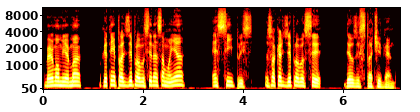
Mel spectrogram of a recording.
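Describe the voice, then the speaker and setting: Male pastor, repetitive build-up preaching, clear resonant tone, dry sound. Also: on the high side, quick pace, a little mellow, no echo. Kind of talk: sermon.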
